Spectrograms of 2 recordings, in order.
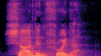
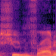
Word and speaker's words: Schadenfreude: You know, that it's pronounced Schadenfreude. I had always seen that word and never knew. I knew what it meant, but just never bothered to figure out the pronunciation. It's just too many weird things there. And I was like, okay, I know that. In my head, it would have said like Schadenfreude or something.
